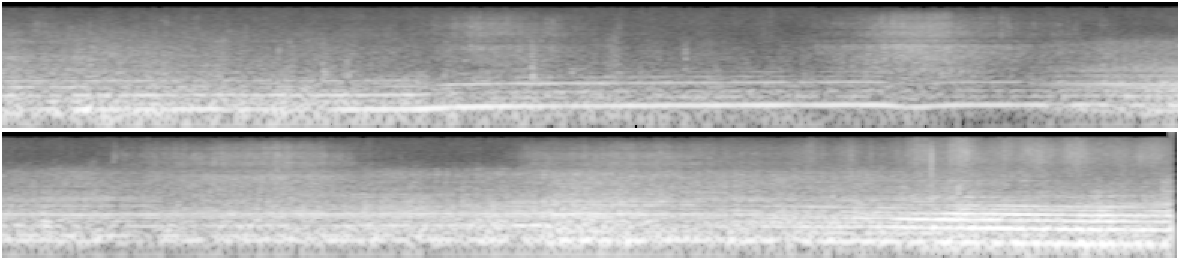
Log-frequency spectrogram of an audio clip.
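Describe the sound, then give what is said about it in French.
A motorboat engine drones steadily across water during a chase between two boats, its pitch shifting up and down as it races, with splashing and wind noise underneath and the roar swelling louder toward the end. “Le canot est plus rapide que le sien.”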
